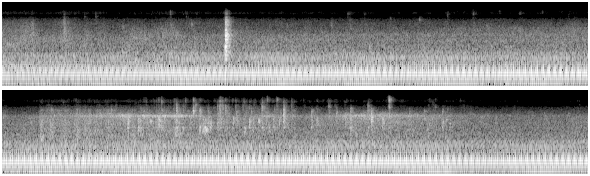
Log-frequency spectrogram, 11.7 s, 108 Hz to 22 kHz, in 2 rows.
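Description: A steady low hum with a fine rapid buzz that holds an even pitch: the 12-volt pump is drumming through its mounting.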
